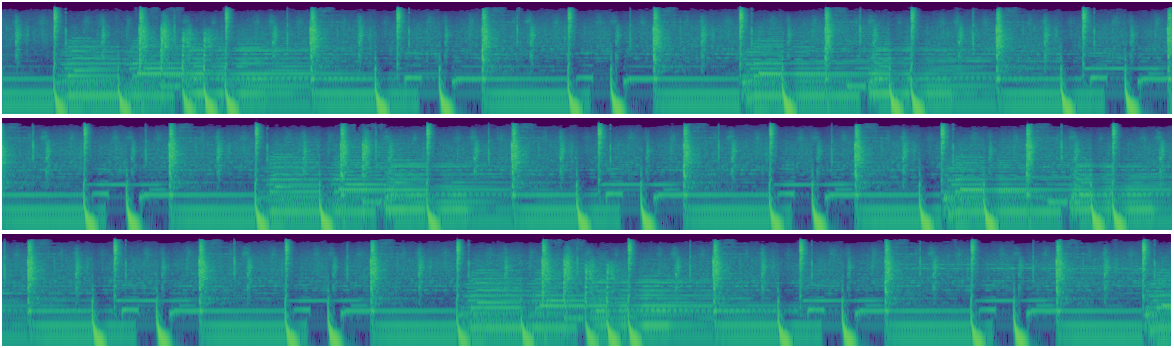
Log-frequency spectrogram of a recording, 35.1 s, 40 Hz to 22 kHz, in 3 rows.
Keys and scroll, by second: 4.4 z, 12.8 k, 33.2 b, 34.1 a.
